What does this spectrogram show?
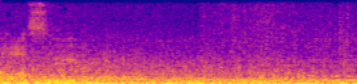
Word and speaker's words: Aussie: Yes, it's Aussie, not Aussie. It's spelled with S's, but it's Aussie.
